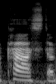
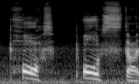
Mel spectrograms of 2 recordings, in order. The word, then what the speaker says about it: pastor: Pastor is spelled PASTOR. They're saying poster, they're writing POSTER, poster, like a banner, like something that you would put up to advertise something. It is pastor. PASTOR, not poster.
